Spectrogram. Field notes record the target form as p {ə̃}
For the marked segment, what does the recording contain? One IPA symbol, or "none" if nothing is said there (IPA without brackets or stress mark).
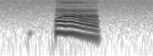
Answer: ə̃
